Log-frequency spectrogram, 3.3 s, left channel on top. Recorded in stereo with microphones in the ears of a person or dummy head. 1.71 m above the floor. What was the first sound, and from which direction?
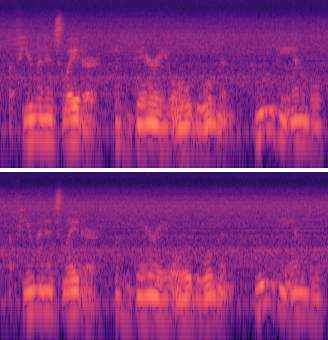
A man speaking, centre (ahead or behind).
